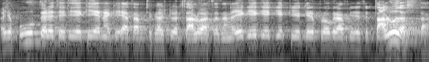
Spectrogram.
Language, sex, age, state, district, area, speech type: Goan Konkani, male, 45-60, Goa, Bardez, rural, spontaneous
